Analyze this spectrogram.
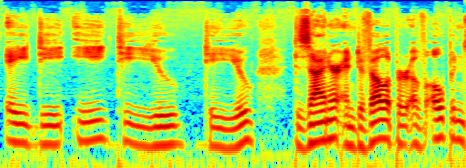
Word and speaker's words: Adetutu: Emmanuel Adetutu, I think that's how his last name's pronounced, Adetutu, designer and developer of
